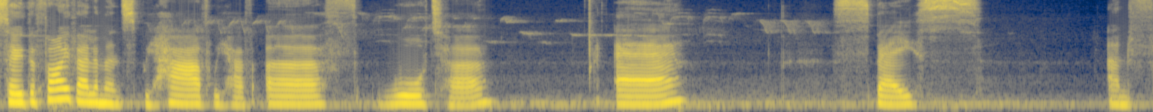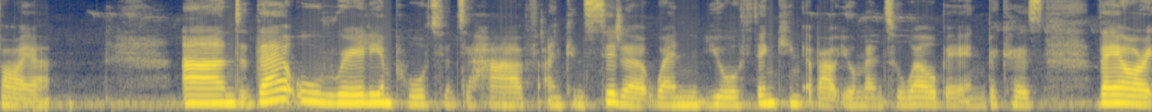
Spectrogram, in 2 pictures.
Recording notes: recorded this outside so you can hear nature no matter where you are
